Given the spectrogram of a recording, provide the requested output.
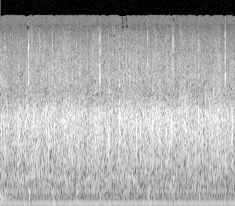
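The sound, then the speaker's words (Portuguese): An audience applauds steadily throughout to give glory to God, a dense, even wash of clapping with a faint regular thump pulsing underneath and no voices standing out. “Vamos dar um glória a Deus, aleluia!”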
